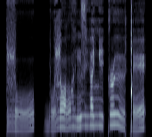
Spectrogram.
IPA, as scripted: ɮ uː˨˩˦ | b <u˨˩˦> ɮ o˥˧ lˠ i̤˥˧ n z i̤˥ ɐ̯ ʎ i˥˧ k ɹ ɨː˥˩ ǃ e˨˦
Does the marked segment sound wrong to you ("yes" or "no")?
no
